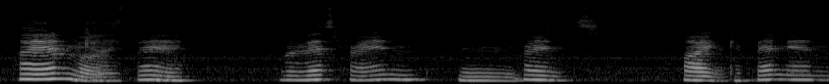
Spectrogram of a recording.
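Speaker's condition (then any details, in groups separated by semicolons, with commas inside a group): Friedreich's ataxia; diagnosed in childhood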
